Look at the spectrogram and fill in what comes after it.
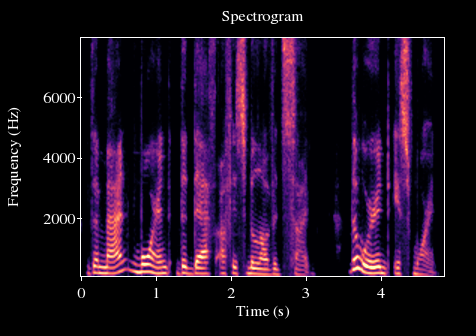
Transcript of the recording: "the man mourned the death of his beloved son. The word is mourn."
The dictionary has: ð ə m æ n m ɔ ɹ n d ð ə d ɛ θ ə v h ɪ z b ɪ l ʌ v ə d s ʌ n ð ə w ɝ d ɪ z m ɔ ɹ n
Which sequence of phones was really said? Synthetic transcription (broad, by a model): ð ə m æ n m ɔ ɹ n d ð ə d ɛ θ ə v h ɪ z b ɪ l ʌ v ə d s ʌ n ð ə w ɝ d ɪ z m ɔ ɹ n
